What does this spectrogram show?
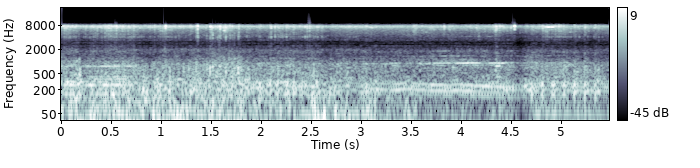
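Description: Yamaha RX100's two-stroke single-cylinder engine running at low road speed, its pitch wavering slightly up and down with the throttle.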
